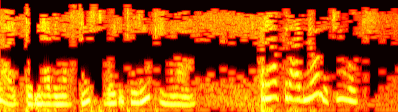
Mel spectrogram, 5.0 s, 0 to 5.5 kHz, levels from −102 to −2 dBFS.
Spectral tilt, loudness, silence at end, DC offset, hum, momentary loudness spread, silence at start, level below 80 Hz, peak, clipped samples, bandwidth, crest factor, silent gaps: -8.5 dB/octave; -18 LUFS; 0 s; under 0.1%; none; 12 LU; 0 s; -40 dBFS; -4 dBFS; under 0.1%; 5.2 kHz; 14 dB; none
